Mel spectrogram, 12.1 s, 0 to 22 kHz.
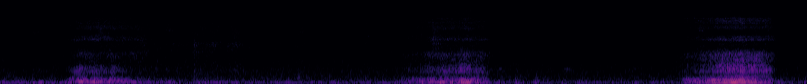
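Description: Three soft, low rumbling snores spaced about 4 to 5 seconds apart, roughly 14 breaths a minute, in a quiet room.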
